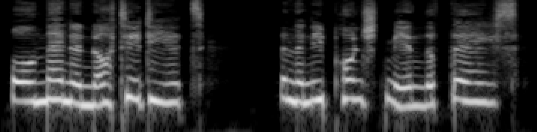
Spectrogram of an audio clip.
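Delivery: put-on a frightened girl telling it haltingly; shaken young woman Chloe.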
